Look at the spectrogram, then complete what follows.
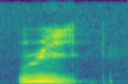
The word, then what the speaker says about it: oui: In this letter combination, both the letters are pronounced separately but without a pause. This makes it seem like one single sound. Oui, oui.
